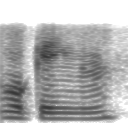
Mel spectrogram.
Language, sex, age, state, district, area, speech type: Tamil, male, 18-30, Tamil Nadu, Erode, rural, conversation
